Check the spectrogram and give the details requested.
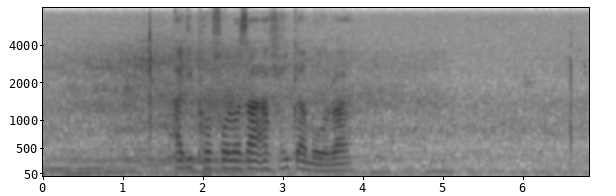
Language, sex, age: Southern Sotho, male, 24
